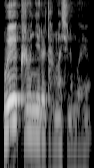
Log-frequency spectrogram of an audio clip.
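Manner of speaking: Zacchaeus's question burst out loud; loud pleading question. Acted. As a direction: ask it loudly, as if pained by the news.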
